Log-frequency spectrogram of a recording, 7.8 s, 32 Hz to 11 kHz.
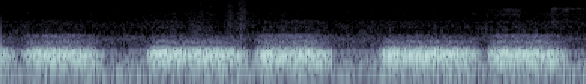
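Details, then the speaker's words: Bronchial breath sounds, normal over the trachea: loud, hollow, tubular, lower-pitched breaths with a distinct pause between inspiration and expiration, I:E ratio 1:3. "bronchial breath sounds are hollow tubular sounds that are lower pitched they can be auscultated over the trachea where they are considered normal there is a distinct pause in the sound between inspiration and expiration with a ratio of one to three listen to an example of bronchial breath sounds"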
